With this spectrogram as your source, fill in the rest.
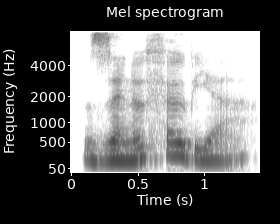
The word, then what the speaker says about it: xenophobia: be pronounced number three x could also simply be pronounced as the sound Z but this only happens when X is at the beginning or the end of the word first of all at the beginning for example in the word xylophone xylophone or as in xenophobia xenop phobia or it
